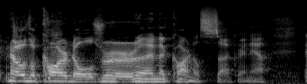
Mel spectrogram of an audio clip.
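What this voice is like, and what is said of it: Imitates another person's voice. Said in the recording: “that was my impression of Ronnie ... It was pretty far off”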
